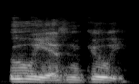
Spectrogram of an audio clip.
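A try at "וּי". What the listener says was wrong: Ooey as in gooey. Very good. Or as in fooey.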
